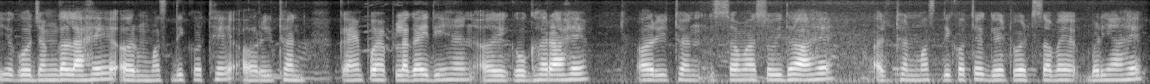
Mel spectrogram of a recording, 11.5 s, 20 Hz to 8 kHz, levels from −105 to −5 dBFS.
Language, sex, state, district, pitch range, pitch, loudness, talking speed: Sadri, female, Chhattisgarh, Jashpur, 175-185 Hz, 180 Hz, -19 LUFS, 165 wpm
